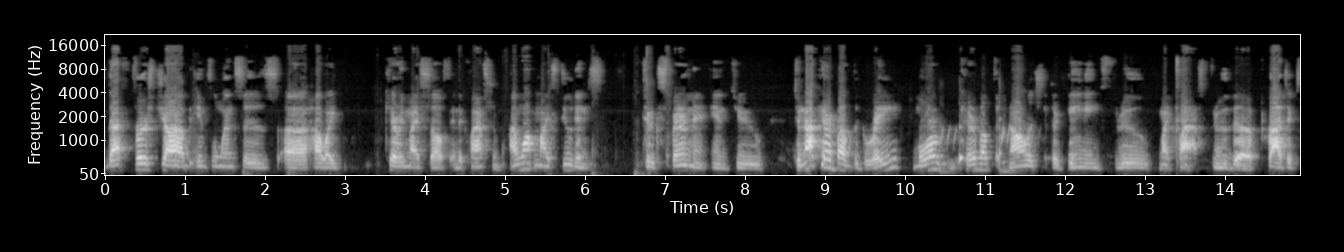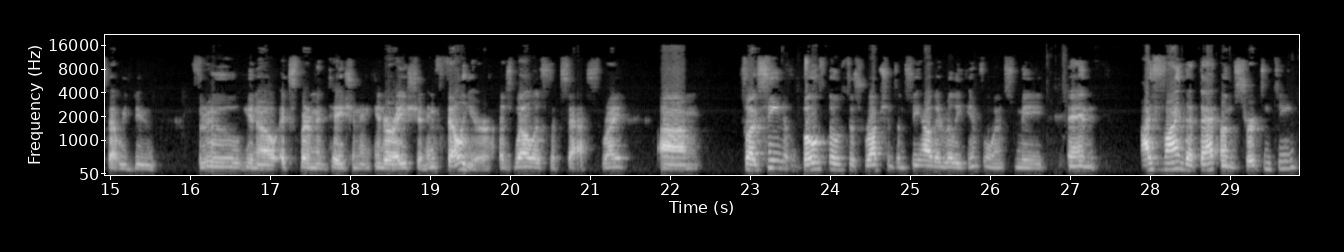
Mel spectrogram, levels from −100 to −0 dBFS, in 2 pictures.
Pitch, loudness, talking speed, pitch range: 120 Hz, -23 LUFS, 155 wpm, 115-160 Hz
